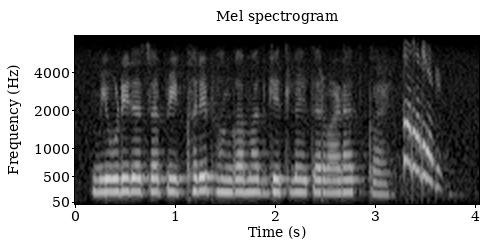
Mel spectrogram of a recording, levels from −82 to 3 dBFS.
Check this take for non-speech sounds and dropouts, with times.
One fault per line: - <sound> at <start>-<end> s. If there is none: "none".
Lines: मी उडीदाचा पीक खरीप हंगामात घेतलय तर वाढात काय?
- chirp at 3.3-3.7 s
